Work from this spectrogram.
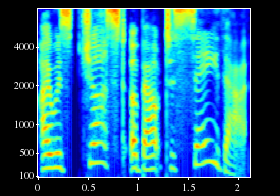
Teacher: The stress is on just and say.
